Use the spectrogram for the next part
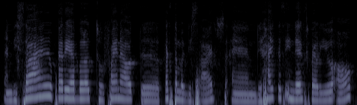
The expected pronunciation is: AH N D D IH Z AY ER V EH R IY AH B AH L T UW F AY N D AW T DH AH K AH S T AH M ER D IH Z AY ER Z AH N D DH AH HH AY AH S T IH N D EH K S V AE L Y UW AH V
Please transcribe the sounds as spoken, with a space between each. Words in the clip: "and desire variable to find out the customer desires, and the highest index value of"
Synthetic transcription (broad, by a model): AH N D D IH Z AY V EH R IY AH B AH L T UW F AY N D AW T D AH K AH S T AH M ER D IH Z AY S AH N D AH HH AY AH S IY N D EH K S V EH L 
